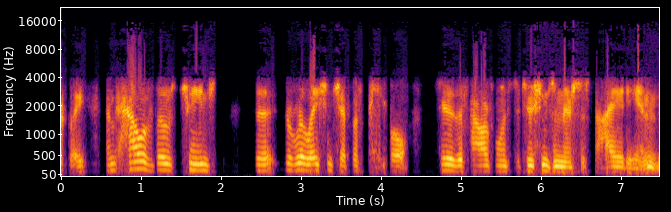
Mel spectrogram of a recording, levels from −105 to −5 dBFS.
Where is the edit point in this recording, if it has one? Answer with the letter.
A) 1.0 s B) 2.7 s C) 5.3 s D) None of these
B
